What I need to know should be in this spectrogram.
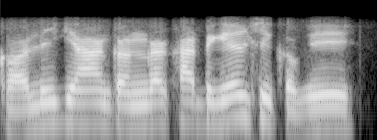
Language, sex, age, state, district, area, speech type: Maithili, male, 45-60, Bihar, Sitamarhi, urban, conversation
